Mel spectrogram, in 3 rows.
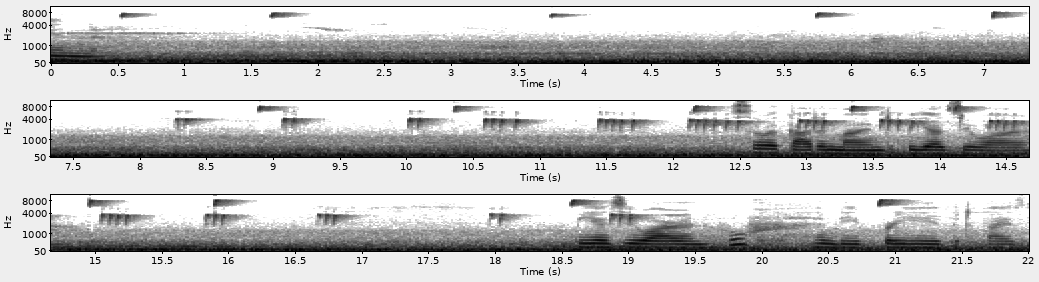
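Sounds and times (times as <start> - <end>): steady low rushing noise: 0.0 - 22.0
lower bird chirps in pairs: 8.2 - 9.4, 10.0 - 17.0, 17.9 - 19.2.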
